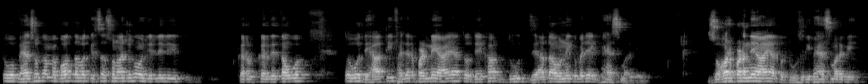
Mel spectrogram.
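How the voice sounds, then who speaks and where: A middle-aged man giving a conversational sermon, mixing humorous anecdotes with recited Quranic verses. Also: medium pitch. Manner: storytelling, humorous, quotes Quranic verses in Arabic. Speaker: Islamic scholar giving a religious talk.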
